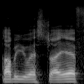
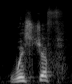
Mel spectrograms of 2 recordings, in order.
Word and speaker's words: WSJF: nice big mouthful so some people call it wsjf it's still a bit of a mouthful um wisch is a pronunciation many of us use um I did work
